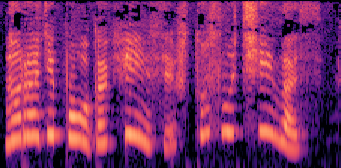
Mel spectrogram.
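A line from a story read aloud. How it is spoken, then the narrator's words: Alarmed worried cry. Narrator (Russian): вскрикнула с еще большим беспокойством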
